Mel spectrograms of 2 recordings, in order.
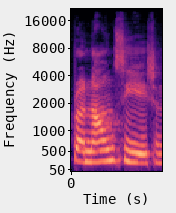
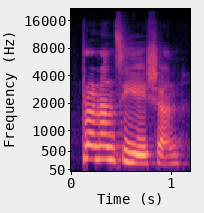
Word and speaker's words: pronunciation: The correct pronunciation of this word is pronunciation, not pronunciation. It's pronunciation. And this is pronounce, while this is pronunciation.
